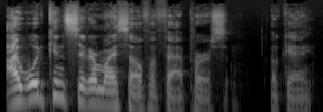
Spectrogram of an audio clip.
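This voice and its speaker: A podcast co-host launches into a crude, profane comedic rant, restarting often and repeating words. His voice sits on the high side, sing-song, and he talks fast.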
